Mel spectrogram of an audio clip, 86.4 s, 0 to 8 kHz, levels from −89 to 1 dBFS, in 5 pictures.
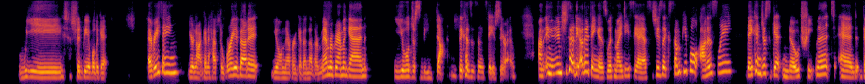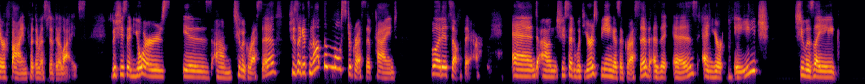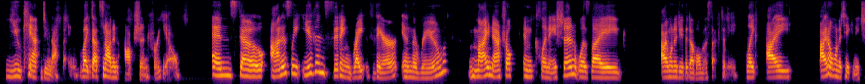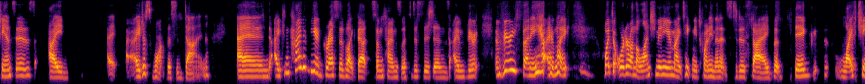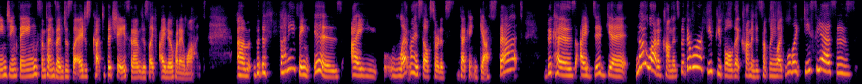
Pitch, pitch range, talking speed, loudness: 190 Hz, 160-245 Hz, 170 wpm, -19 LUFS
